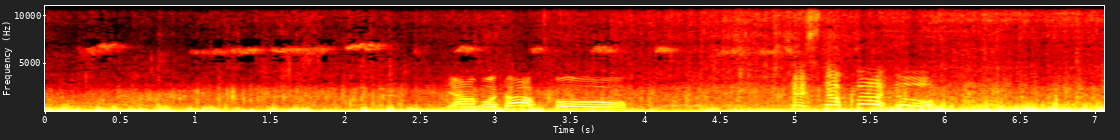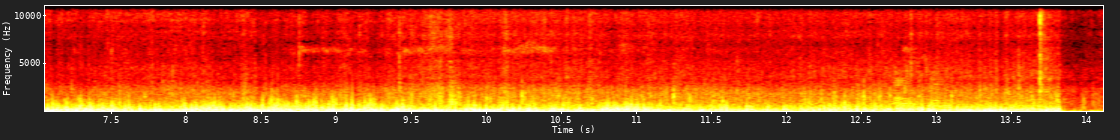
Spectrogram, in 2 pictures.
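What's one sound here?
Bicycle tyres crunch and rattle over a gravel trail.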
